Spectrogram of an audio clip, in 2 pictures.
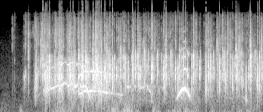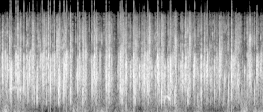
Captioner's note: applause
